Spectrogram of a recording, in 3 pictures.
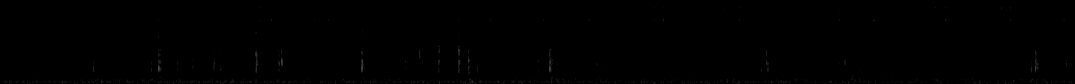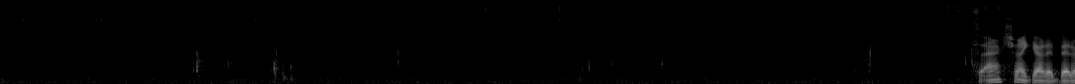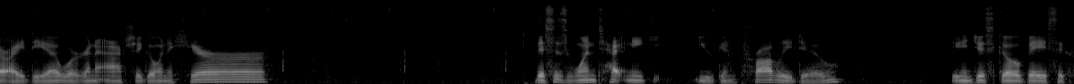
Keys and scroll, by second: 4.3 ctrl+z, 19.2 ctrl+Tab, 29.6 ctrl+f.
